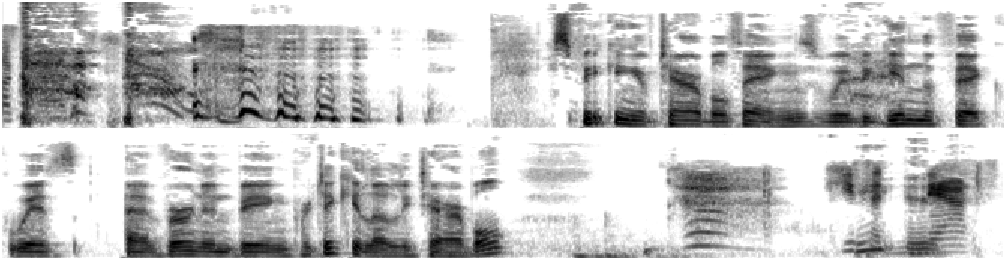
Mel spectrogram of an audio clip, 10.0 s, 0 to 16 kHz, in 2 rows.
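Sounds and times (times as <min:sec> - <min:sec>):
loud harsh coughing fit: 0:00.0 - 0:01.0, 0:04.2 - 0:04.6
speech: 0:02.9 - 0:10.0.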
